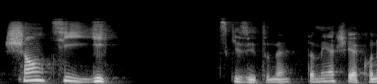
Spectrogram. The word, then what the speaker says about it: chantilly: Eu mesmo, quando eu estou fazendo uma receita, estou em casa, falo chantilly. Né? Mas em francês, o LL tem o som do I. Então, a pronúncia correta aqui em francês é chantilly.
